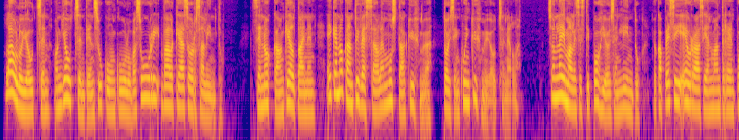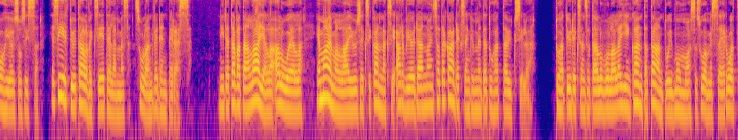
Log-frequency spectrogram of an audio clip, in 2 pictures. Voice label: female finnish voice over narrative

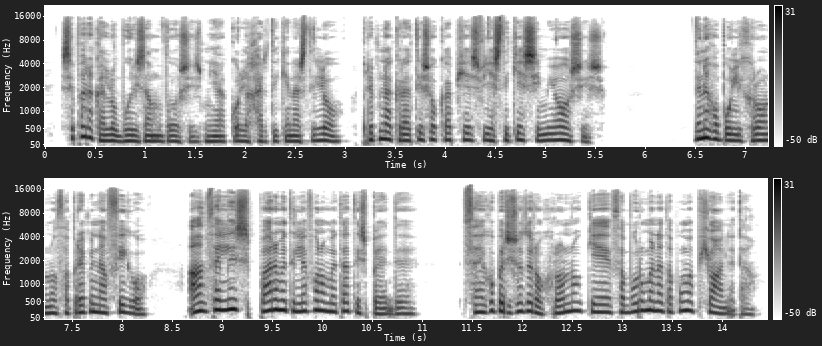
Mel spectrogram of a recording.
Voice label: female greek voice over character

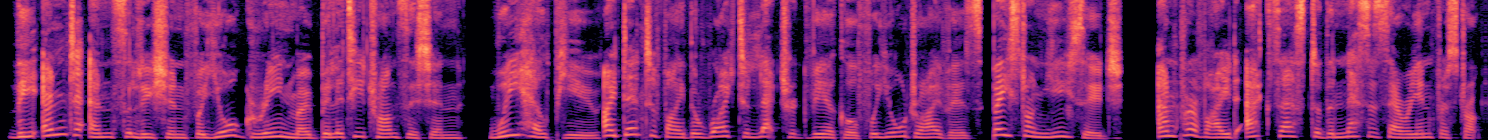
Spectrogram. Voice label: female british voice over upbeat; english british

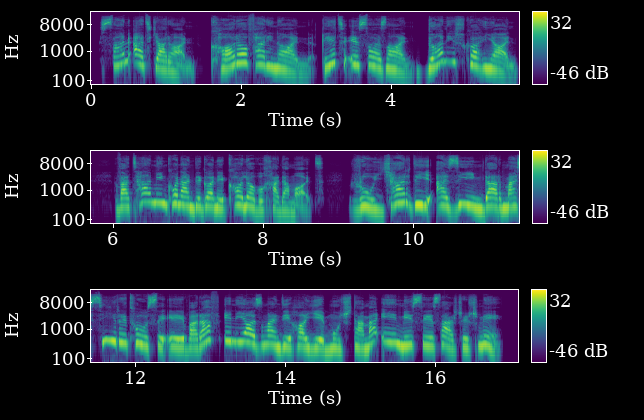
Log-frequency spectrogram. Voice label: female farsi voice over narrative

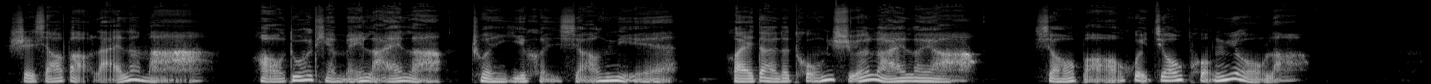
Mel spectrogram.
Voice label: female chinese voice over character, mandarin

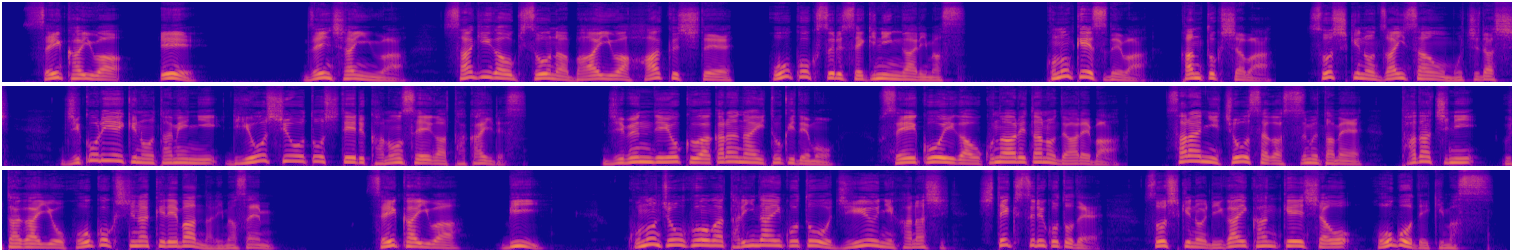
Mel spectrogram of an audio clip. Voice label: male japanese voice over talent narrative

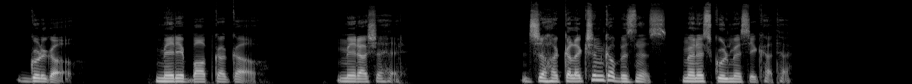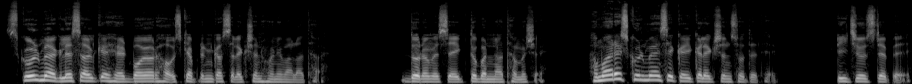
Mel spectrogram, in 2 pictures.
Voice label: male hindi voice over character

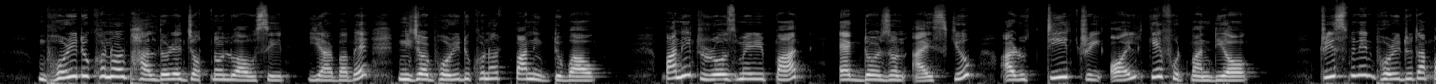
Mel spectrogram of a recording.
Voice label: female assamese voice over narrative

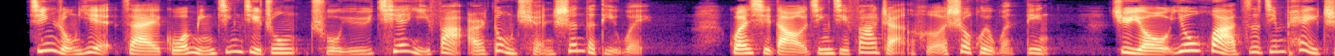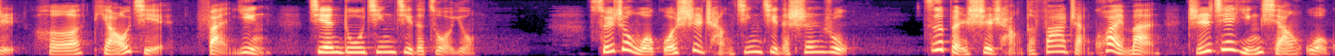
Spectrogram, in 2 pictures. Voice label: female chinese voice over narrative, mandarin

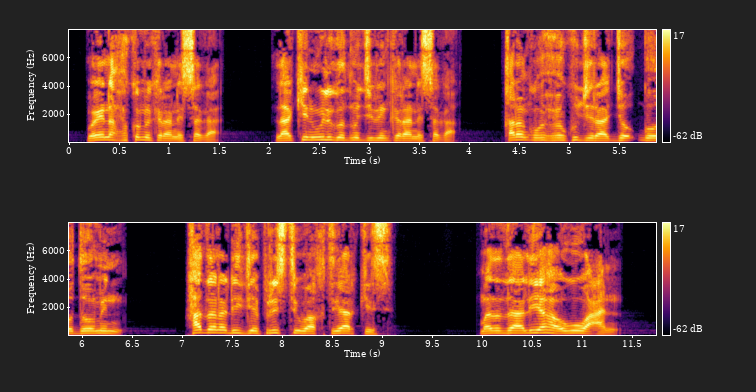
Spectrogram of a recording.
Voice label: male somali voice over talent character

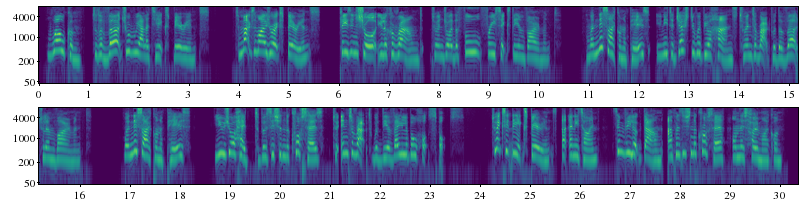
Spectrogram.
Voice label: boy british voice over upbeat; english british

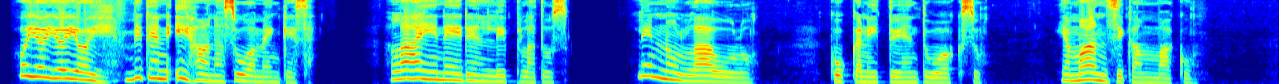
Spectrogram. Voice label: female finnish voice over sales

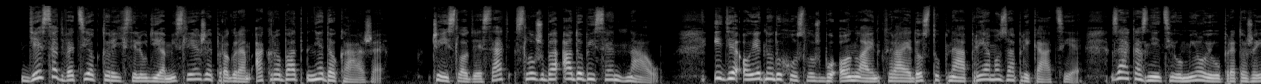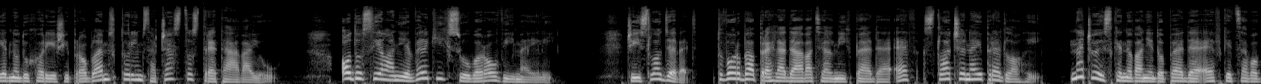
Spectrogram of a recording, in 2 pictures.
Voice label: female slovakian voice over talent narrative

